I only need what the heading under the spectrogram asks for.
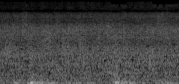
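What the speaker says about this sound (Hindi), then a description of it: "वहाँ पे बारिश हो रही है," Steady rain hisses continuously in the background, with a couple of soft low thumps and no voices.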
